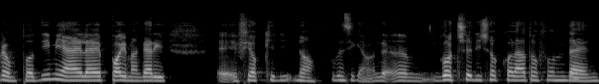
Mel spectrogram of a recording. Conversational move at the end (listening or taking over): listening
